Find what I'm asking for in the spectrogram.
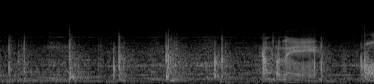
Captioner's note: boot steps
